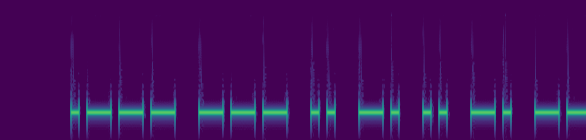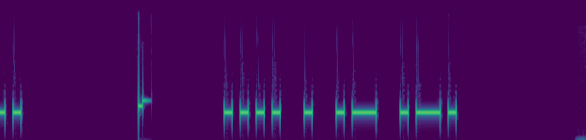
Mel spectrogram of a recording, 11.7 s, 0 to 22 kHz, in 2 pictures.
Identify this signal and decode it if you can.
Morse code, heard as a keyed tone, about 15 wpm, 700 Hz. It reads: JOINING HEAR
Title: Sets of 5 Words - New Word Drill - 15wpm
